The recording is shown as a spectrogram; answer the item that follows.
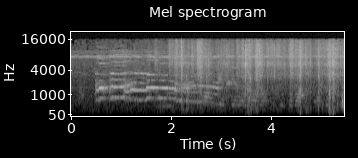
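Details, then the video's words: Chickens fighting in American Samoa: a drawn-out, harmonic crow-like call with gently falling tones over about a second and a half, followed by rough broadband bursts of scuffling and wing-flapping as the fight goes on. "Chicken fight in Am.Samoa"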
